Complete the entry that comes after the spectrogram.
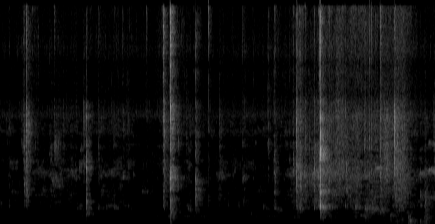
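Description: Faint eating sounds: people chewing mutton off the bone and eating rice by hand. There are scattered short smacks and clicks, then a denser crackly stretch from about six seconds in.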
